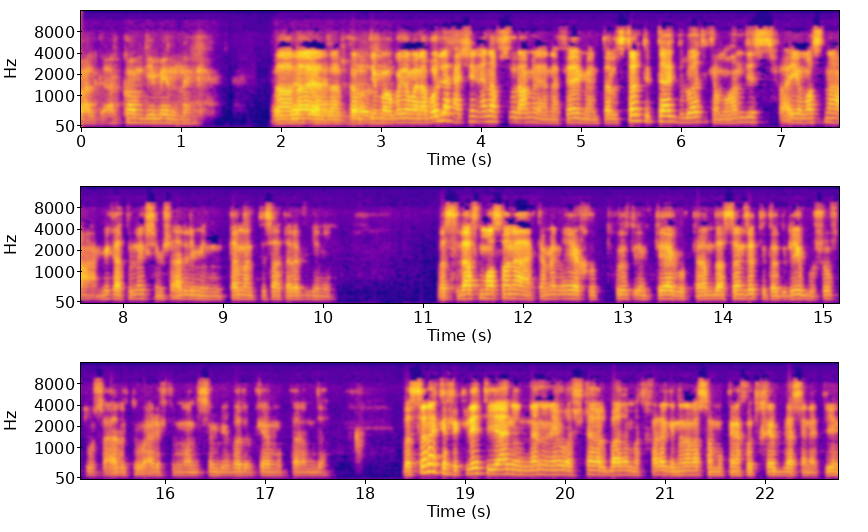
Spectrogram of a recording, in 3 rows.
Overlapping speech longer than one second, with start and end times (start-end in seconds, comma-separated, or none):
1.9-3.2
